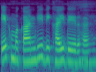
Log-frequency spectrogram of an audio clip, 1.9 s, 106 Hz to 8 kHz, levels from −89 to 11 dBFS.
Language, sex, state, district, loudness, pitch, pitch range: Hindi, female, Uttar Pradesh, Lucknow, -18 LUFS, 205 Hz, 200-230 Hz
